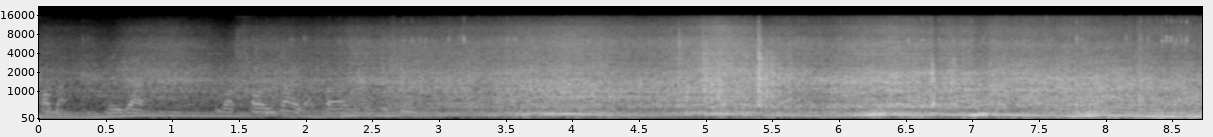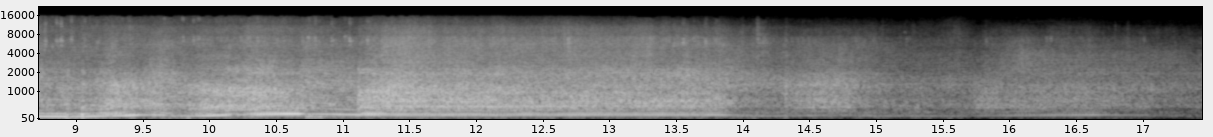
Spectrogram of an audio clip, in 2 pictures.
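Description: A rally car engine revs hard, its pitch rising and falling.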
